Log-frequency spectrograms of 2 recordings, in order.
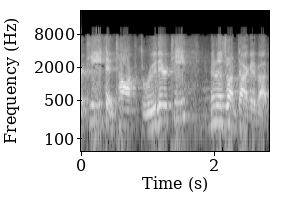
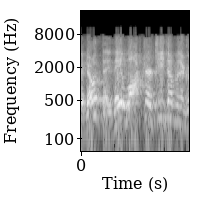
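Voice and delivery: usual speaking voice

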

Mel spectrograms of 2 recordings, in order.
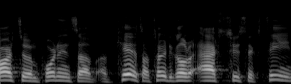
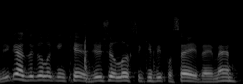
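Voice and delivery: put-on joking with kids; 7 dB quieter than usual. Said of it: "we kinda sometimes joke around with them".

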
